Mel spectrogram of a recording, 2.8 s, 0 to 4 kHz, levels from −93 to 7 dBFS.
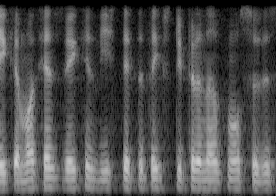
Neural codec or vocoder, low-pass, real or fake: codec, 16 kHz, 0.3 kbps, FocalCodec; 3.6 kHz; fake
